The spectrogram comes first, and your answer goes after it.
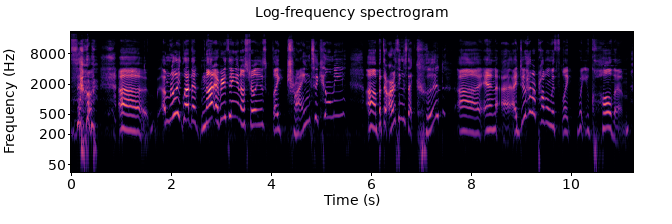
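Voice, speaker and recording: A bright, sharp, raised and projected voice in an American accent, with very wide pitch swings and a moderate pace. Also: woman, high pitch for a woman. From United States. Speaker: comedian. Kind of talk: stand-up. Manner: halting.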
